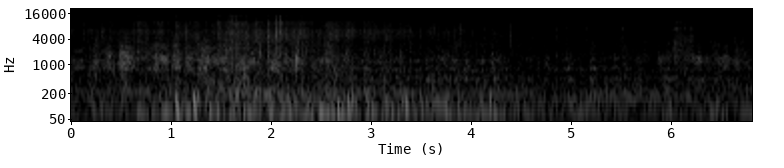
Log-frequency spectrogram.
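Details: German Shepherds, one of ten playing together, panting in rough, breathy bursts repeated about twice a second over steady broadband rustle and movement noise.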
